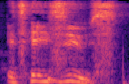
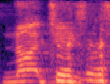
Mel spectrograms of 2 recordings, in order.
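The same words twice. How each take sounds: First: "Jesus" said the Spanish way, Hay-SOOS; "Jesus" with Spanish h sound and stress on the end. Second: "Jesus" said the English way, GEE-zus; "Jesus" with English j and stress first. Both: Retold or imitated. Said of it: "Jesus was probably like".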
